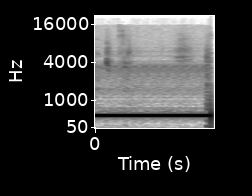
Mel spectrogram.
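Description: A telephone line gives off a loud, continuous steady tone while a call is placed, then cuts off abruptly.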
